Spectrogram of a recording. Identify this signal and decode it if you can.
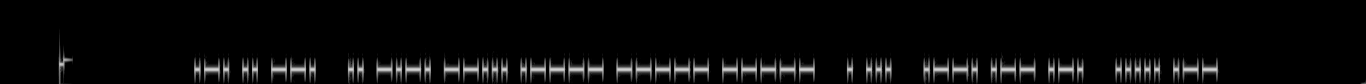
Morse code, heard as a keyed tone, about 25 wpm, 700 Hz. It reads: RIG IC7100 ES PWR 5W
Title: Practice QSO - Exchange 2 - Info - 25wpm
